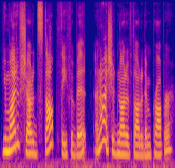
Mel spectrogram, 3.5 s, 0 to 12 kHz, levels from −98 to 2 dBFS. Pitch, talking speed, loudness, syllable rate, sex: 225 Hz, 275 wpm, -18 LUFS, 5.7 syllables/s, female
